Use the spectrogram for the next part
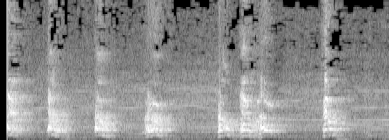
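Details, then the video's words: A female pug puppy, seeing a Roomba for the first time, gives a run of short, sharp, yappy barks, about two each second, while the robot vacuum works. "Pug Puppy Barking while Roomba Working"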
